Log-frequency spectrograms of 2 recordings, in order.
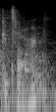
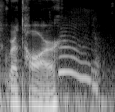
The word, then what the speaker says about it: Grotar: Grotar. Pronounced guitar. No, it's Grotar.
